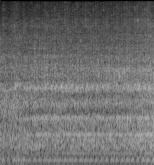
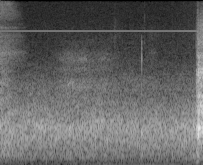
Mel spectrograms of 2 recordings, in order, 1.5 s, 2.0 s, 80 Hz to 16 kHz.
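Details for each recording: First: Yamaha R1 after clutch replacement, restarted following a short ride around the block: smooth, even idle with a steady high-pitched buzz and no rattle or noise from the clutch; engine sounds healthy. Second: Yamaha R1 first start after clutch replacement with uprated Kevlar clutch: engine catches with uneven, stumbling, shaky, rattly firing pulses about four a second, then fades within two seconds; rough start, clutch free play seems okay, something rattling.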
